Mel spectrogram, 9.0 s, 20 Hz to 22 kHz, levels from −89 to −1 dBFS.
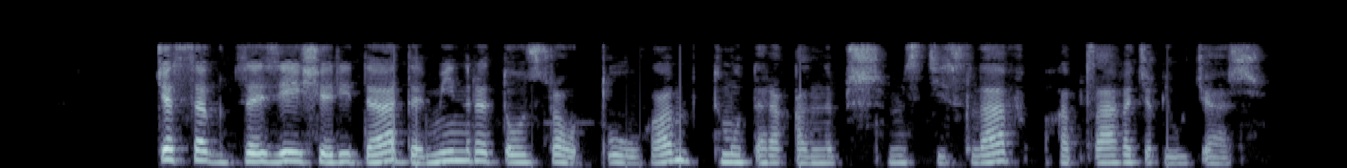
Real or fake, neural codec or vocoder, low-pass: real; none; 7.2 kHz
